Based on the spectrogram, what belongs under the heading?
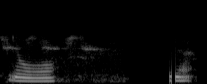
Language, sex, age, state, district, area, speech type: Manipuri, female, 45-60, Manipur, Kangpokpi, urban, conversation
